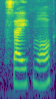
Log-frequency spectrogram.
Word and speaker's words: Seymour: The strongest tornado of the April 27th to 30th tornado outbreak was an F3 which struck Seymour, pronounced Seymour, Texas.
